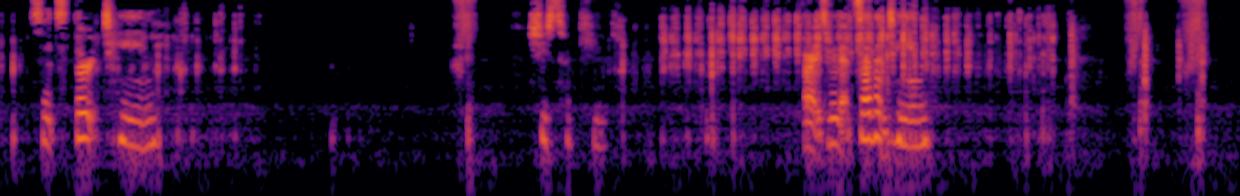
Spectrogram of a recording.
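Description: A pen scratches softly on paper.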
